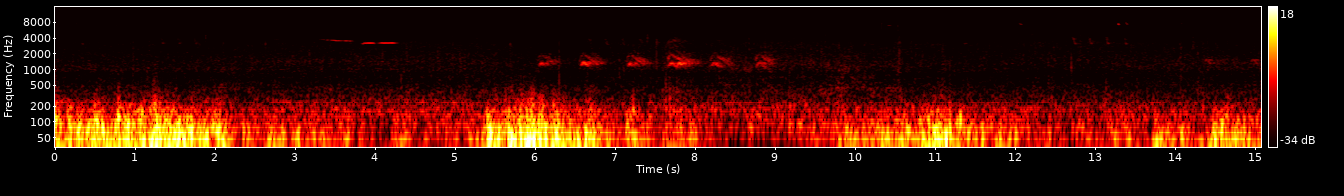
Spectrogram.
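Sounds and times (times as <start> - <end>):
low rumbling noise: 0.0 - 3.8, 9.4 - 15.0
distant harsh bird calls: 6.1 - 9.0.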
